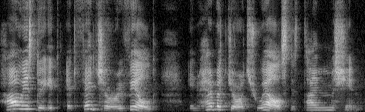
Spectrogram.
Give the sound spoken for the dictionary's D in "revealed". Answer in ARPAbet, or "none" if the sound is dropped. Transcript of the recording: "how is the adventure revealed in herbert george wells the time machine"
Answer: D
